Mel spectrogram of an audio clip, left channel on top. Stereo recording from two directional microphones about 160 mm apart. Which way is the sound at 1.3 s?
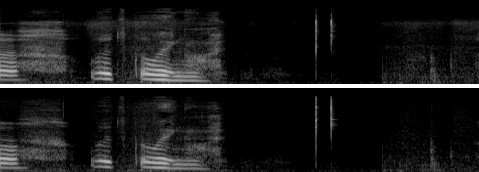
5° left (ahead or behind).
